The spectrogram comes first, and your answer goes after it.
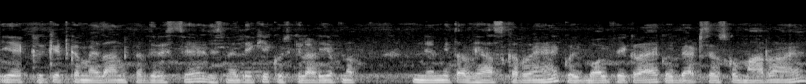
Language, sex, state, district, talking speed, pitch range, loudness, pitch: Hindi, male, Chandigarh, Chandigarh, 225 wpm, 95-105 Hz, -15 LUFS, 100 Hz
